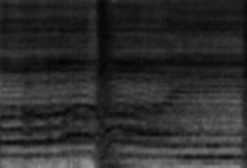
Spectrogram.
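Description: A man chanting an Urdu noha lament in a slow, drawn-out melody. One deep thump comes about a second in, part of the slow matam (chest-beating) beat that paces the noha.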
